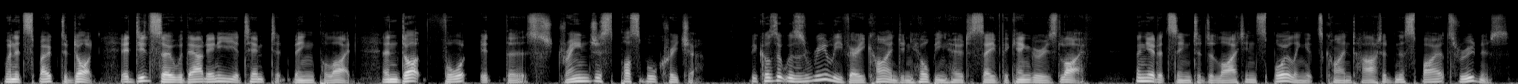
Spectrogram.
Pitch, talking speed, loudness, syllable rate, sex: 115 Hz, 195 wpm, -19 LUFS, 5.6 syllables/s, male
